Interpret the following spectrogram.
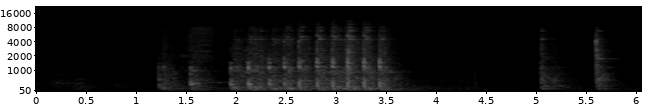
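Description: Wooden spoon stirring soup in an enamel pot: a short scrape about a second in, then about a second and a half of quick, even knocks against the pot, and two short taps near the end.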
